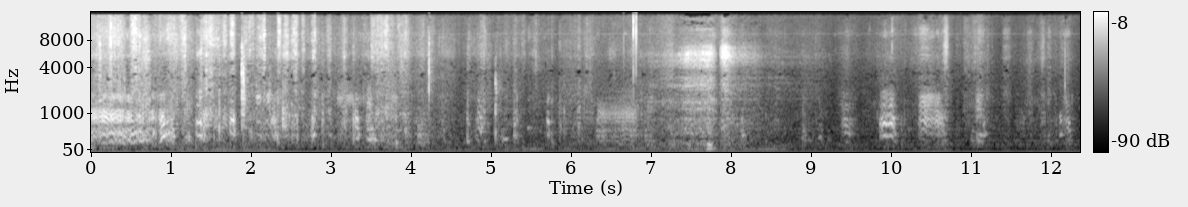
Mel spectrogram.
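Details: Labrador Retriever pups in Uruguay, only ten days old and close to opening their eyes, which just nurse and sleep; thin whimpers and squeaky whines open the recording, then quieter snuffling, sucking and rustling sounds.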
